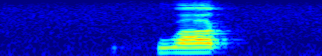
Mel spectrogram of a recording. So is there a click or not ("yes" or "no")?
no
